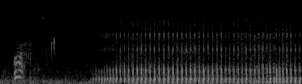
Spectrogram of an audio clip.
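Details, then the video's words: Domestic dog snoring, a short squeaky sound first, then a fast rattling snore of regular low pulses, roughly two per second, continuing through the rest of the recording. "Snoring dog so funny, Very vivid"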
